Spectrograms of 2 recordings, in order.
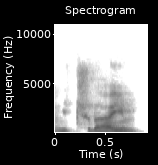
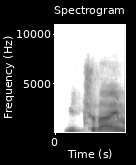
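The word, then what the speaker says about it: מִצְרַיִם: 미스라임 요거 읽으면은 한 여기 히브리어 발음이 미추라임입니다. 미추라임. 미츠라임 한번 해 보세요. 미츠라임은 자주 나옵니다. 미추라임.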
